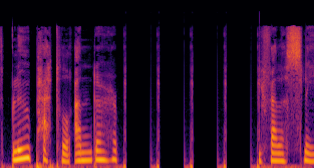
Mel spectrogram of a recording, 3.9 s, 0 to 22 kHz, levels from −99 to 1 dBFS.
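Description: From 1.57 to 3.24 s the speech breaks into a stutter with silent gaps. A 105 ms fragment repeats four times, each followed by about 311 ms of dead silence, every 416 ms. The likely cause is a stalled stream replaying its last buffer. The audio meant for that span is lost.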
